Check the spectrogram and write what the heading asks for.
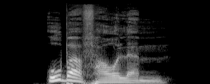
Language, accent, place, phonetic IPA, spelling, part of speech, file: German, Germany, Berlin, [ˈoːbɐfaʊ̯ləm], oberfaulem, adjective, De-oberfaulem.ogg
- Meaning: strong dative masculine/neuter singular of oberfaul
